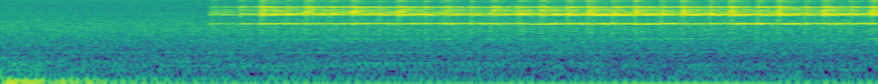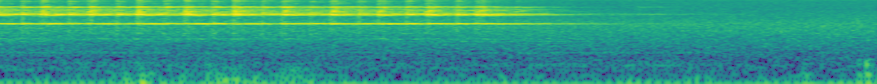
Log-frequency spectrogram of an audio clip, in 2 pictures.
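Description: Altar bells (a cluster of small sanctus bells) shaken in one continuous jingling ring, starting about a second in and stopping near the end. They mark the elevation of the consecrated host. A low steady hum runs underneath.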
